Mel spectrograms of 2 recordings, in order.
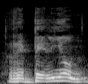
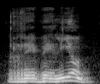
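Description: First: The b is a full stop closure. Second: The b is a soft fricative. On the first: The speaker calls it wrong. "rebeliónではなく" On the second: The speaker calls it right. "ここは摩擦音ですね"

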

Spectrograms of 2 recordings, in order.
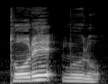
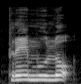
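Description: First: A vowel is inserted between t and r. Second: The t and r are joined directly. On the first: The speaker calls it wrong. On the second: The speaker calls it right.

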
